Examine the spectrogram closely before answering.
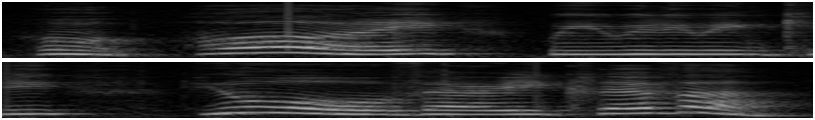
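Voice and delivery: butter him up; wolf flattering Wee Willie Winkie. Acted. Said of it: "said Mister Wolf".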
